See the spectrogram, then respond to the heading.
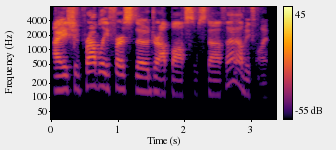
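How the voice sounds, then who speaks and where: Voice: mid-range voice, moderate pace, fairly bright tone. A streamer rambling and thinking aloud over live gameplay in casual chat.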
